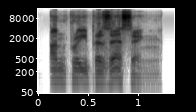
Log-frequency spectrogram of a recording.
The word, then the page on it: Unprepossessing: British English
